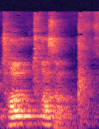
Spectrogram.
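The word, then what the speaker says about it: 전투과성: 그래서 우리가 세포병 경우는 우리가 어떻게 많이 표현하냐면 참고로 우리가 전부 다 통과하니까 우리가 말할 때 전투가성. 전투가성 이렇게 말해. 그래서 발음 잘 말하잖아. 전투 과성은 아니고 전투가성.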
